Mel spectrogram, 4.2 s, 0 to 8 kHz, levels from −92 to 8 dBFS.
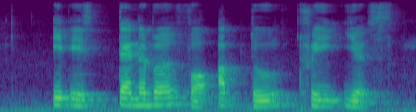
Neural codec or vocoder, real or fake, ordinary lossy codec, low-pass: none; real; none; 7.2 kHz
